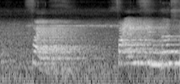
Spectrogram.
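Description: A horn sounding in long steady blasts: one begins about half a second in and lasts about a second, and a second blast starts near the end.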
